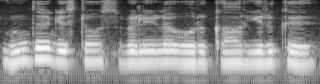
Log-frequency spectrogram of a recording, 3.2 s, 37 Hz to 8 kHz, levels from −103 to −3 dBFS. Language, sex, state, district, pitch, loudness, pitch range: Tamil, male, Tamil Nadu, Nilgiris, 150 Hz, -16 LUFS, 145-155 Hz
